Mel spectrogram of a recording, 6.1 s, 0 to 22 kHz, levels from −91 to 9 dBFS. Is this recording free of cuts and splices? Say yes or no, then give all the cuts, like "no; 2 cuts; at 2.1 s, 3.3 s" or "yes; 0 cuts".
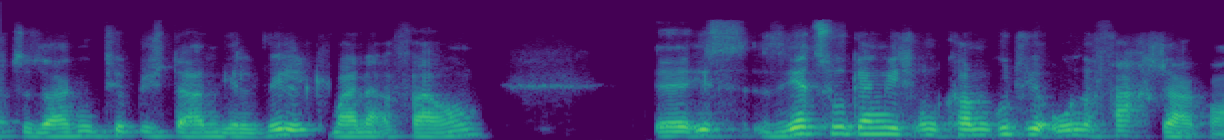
no; 2 cuts; at 1.6 s, 5.0 s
